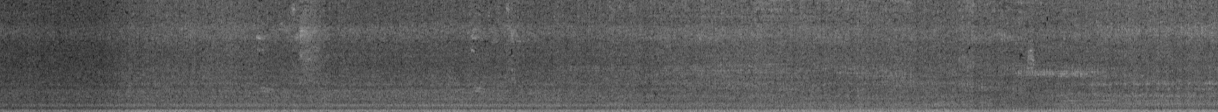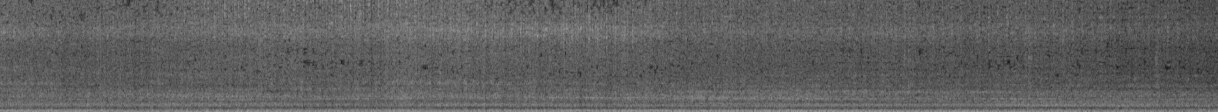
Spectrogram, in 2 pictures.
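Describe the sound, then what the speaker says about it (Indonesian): A truck engine with an intercooler idles and rumbles steadily at close range, a loud, low continuous drone with no talking. "Ya, ini ada truk intercooler."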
